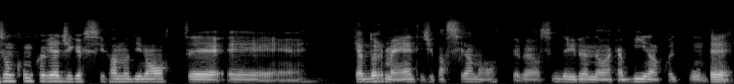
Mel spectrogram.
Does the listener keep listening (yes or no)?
yes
